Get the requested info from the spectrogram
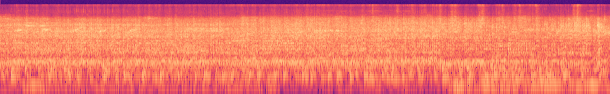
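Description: Procession drum band of stick-beaten frame drums (tamate) and bass drums playing a steady, dense rhythm. A low hum grows louder about three-quarters of the way through.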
